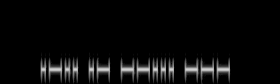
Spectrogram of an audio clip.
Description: Morse code, heard as a keyed tone, about 30 wpm, 700 Hz. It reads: LA7O
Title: DXCC-100 Call Signs - 4 Characters - 30wpm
